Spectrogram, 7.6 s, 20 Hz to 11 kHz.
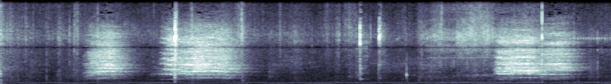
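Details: Two Blue-and-yellow macaw nestlings, 27 and 25 days old, being hand-raised, give three harsh, broad raspy squawks of about a second each, separated by quieter gaps with light clicks and tapping; steady low hum behind.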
